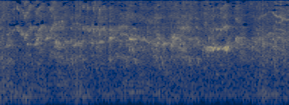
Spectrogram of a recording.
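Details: A yellow Gouldian finch sings a thin, hissing, very high warble amid a busy mix of overlapping chirps and tweets from other small birds.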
